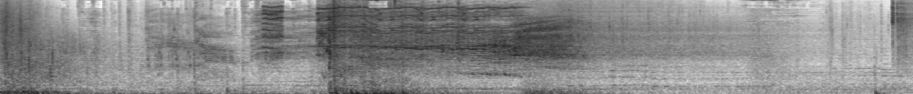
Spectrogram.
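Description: A Confringo fire spell detonating in Hogwarts Legacy, a loud booming blast at the start and a second heavy explosion midway, each rolling off into a long rumbling decay with no talking.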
